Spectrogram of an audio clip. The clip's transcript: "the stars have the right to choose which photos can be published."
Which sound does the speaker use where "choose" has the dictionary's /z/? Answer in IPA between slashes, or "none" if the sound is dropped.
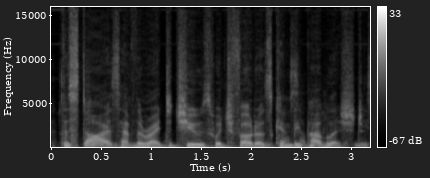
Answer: /z/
